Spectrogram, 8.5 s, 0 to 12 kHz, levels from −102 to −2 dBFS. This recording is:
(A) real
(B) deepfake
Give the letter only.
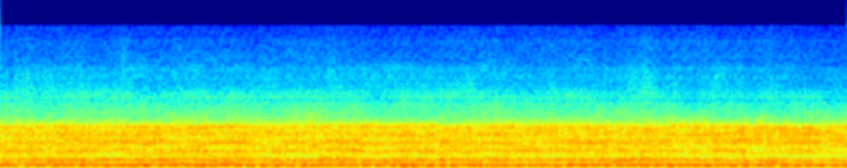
B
